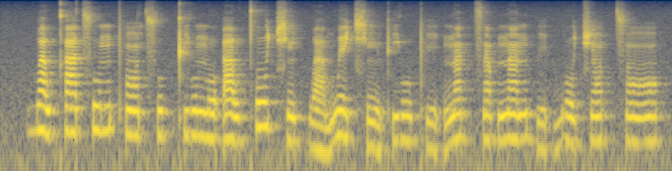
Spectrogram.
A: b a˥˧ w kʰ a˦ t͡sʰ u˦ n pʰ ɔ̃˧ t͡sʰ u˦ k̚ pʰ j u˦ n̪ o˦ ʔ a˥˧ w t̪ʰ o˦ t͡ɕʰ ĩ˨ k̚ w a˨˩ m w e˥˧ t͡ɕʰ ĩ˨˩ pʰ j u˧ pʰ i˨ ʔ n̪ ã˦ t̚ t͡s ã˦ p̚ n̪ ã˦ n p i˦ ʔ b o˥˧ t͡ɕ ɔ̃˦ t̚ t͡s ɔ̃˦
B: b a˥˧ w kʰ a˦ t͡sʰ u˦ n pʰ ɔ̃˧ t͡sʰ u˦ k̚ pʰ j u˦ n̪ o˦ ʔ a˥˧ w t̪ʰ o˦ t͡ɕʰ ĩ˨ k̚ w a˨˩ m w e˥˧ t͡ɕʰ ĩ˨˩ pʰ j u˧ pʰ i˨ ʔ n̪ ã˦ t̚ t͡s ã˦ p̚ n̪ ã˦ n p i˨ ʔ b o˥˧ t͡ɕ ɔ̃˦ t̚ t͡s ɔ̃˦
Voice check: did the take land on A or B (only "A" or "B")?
B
